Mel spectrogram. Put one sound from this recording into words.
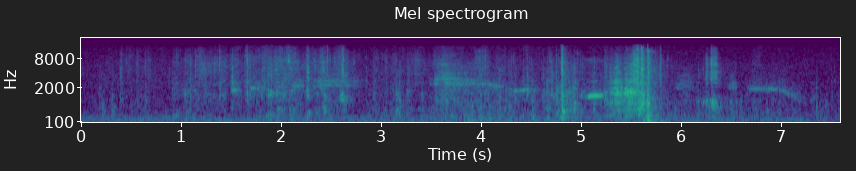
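A man crinkles and tears a paper wrapper.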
